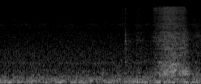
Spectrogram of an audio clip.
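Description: Chalk scraping on a blackboard in one short stroke about one and a half seconds in, over a steady low hum.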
